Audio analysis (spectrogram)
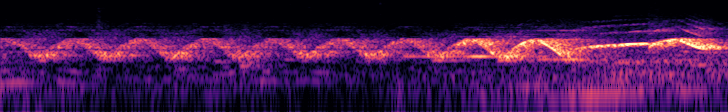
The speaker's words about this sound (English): Outside casualty, the ambulance we heard of earlier arrives with a man who has collapsed.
